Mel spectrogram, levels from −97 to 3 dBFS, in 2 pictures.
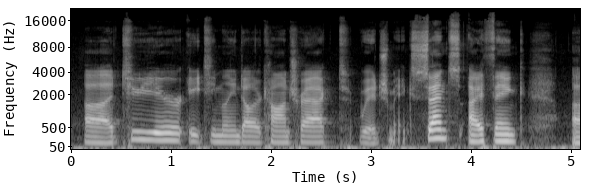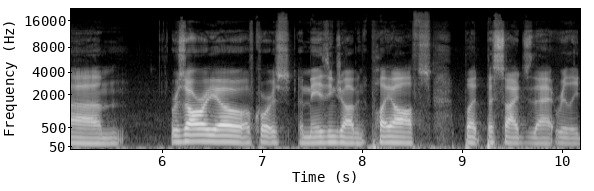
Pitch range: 120-150 Hz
